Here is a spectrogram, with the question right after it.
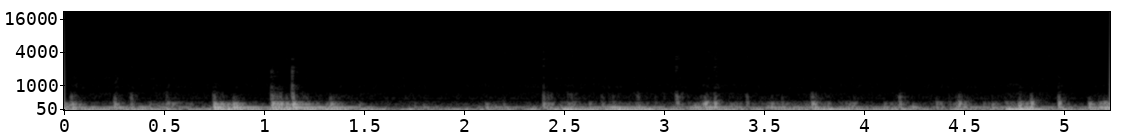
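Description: Long painted nails scratch across the hollow steel wire-mesh grille of a Blue Yeti microphone head. Dense, rapid rasping strokes sit almost entirely in the low end over a steady low hum, with short bursts that die away quickly and only a faint bright hiss above.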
